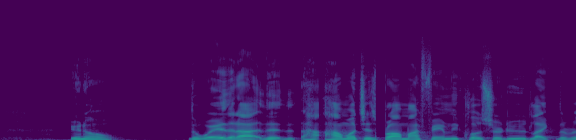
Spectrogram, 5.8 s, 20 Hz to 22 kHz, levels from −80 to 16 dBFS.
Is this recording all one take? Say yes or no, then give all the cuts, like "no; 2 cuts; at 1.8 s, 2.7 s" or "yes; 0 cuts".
yes; 0 cuts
